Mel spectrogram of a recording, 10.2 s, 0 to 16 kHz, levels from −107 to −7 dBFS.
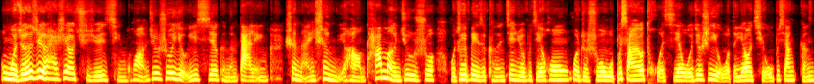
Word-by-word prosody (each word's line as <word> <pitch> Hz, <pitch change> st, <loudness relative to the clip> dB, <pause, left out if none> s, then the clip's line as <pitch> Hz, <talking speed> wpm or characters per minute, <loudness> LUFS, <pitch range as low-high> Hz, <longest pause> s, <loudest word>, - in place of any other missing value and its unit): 我 235 Hz, -4 st, +5 dB
觉 220 Hz, -, +4 dB
得 270 Hz, -, +10 dB
这 310 Hz, -, +5 dB
个 270 Hz, -, +8 dB
还 235 Hz, -2 st, -1 dB
是 250 Hz, -, -4 dB
要 245 Hz, -, +3 dB
取 215 Hz, -4 st, -10 dB
决 185 Hz, +2 st, -2 dB
于 -, -, -5 dB
情 170 Hz, -3 st, -12 dB
况。 190 Hz, 0 st, -5 dB
就 250 Hz, -, -2 dB
是 -, -, -4 dB
说 260 Hz, 0 st, +4 dB
有 230 Hz, -, 0 dB
一 205 Hz, -, -2 dB
些 215 Hz, 0 st, -2 dB
可 200 Hz, -, -9 dB
能 160 Hz, 0 st, -9 dB
大 170 Hz, 0 st, +2 dB
龄 170 Hz, 0 st, -9 dB, 0.2 s
剩 230 Hz, -4 st, -3 dB
男 185 Hz, 0 st, -7 dB
剩 225 Hz, -2 st, -1 dB
女 -, -, -10 dB
哈， 170 Hz, -2 st, -3 dB
他 285 Hz, +2 st, +1 dB
们 255 Hz, -11 st, +3 dB
就 215 Hz, +2 st, -1 dB
是 185 Hz, -, -5 dB
说： 205 Hz, +1 st, -1 dB, 0.2 s
“我 175 Hz, -, -3 dB
这 215 Hz, +3 st, +3 dB
辈 200 Hz, -2 st, +1 dB
子 180 Hz, -, -4 dB
可 180 Hz, -, -10 dB
能 175 Hz, +1 st, -5 dB
坚 210 Hz, +3 st, -2 dB
决 180 Hz, -2 st, +1 dB
不 185 Hz, -, -6 dB
结 185 Hz, 0 st, 0 dB
婚”， 200 Hz, 0 st, +2 dB
或 200 Hz, -3 st, 0 dB
者 175 Hz, -2 st, -3 dB
说 185 Hz, +2 st, 0 dB
“我 180 Hz, 0 st, +3 dB
不 240 Hz, -, 0 dB
想 190 Hz, -6 st, +2 dB
要 205 Hz, +1 st, +4 dB
妥 155 Hz, -, -5 dB
协， 175 Hz, +2 st, -2 dB
我 170 Hz, -1 st, 0 dB
就 215 Hz, +2 st, 0 dB
是 215 Hz, +1 st, -2 dB
有 185 Hz, -, +1 dB
我 150 Hz, -, -4 dB
的 155 Hz, -, -7 dB
要 185 Hz, +2 st, +3 dB
求， 180 Hz, -5 st, -8 dB
我 160 Hz, -, -4 dB
不 200 Hz, -, -7 dB
想 190 Hz, -1 st, -2 dB
更- 185 Hz, -1 st, -6 dB
195 Hz, 385 characters per minute, -20 LUFS, 180-215 Hz, 0.2 s, 得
